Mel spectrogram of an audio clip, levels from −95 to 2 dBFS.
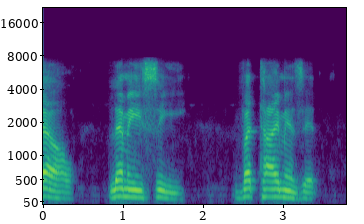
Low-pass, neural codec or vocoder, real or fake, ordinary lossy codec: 7.2 kHz; none; real; Opus, 32 kbps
